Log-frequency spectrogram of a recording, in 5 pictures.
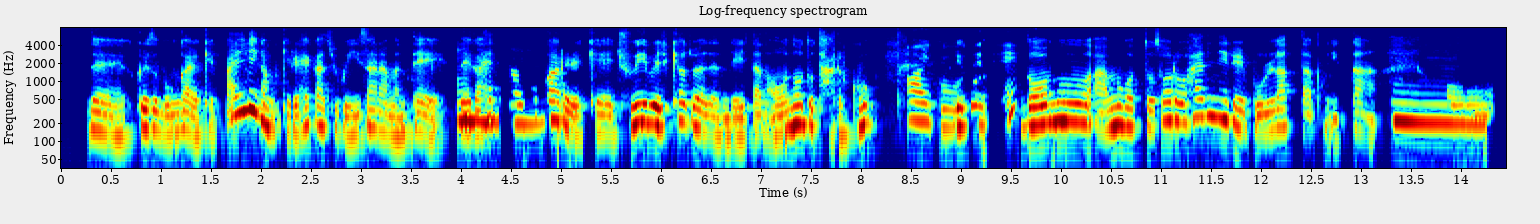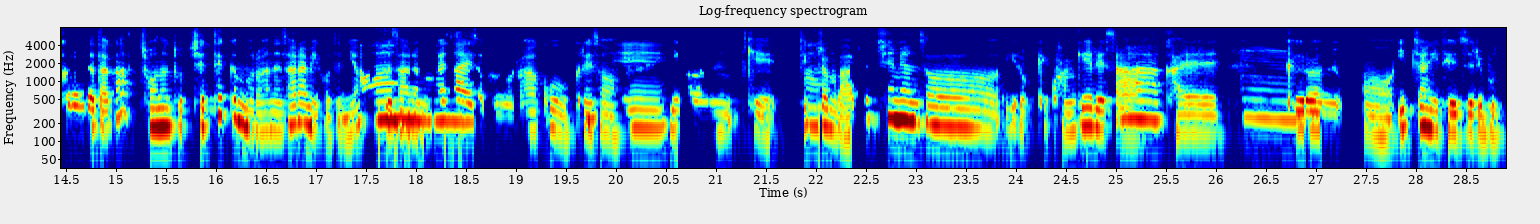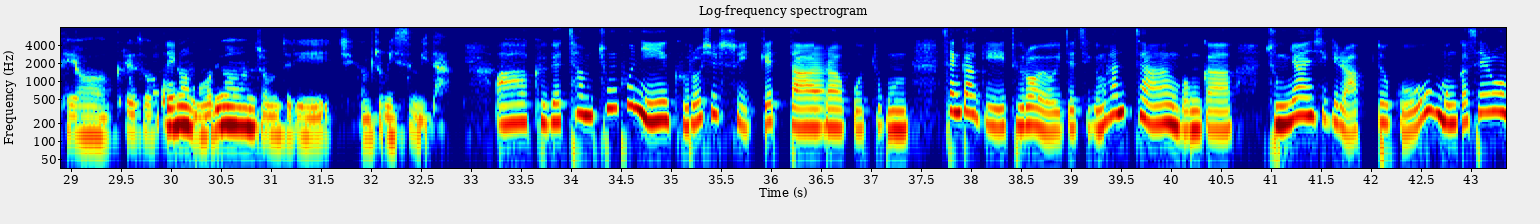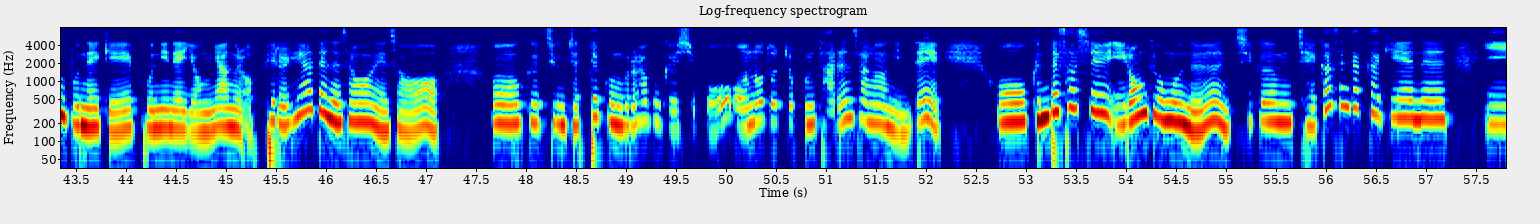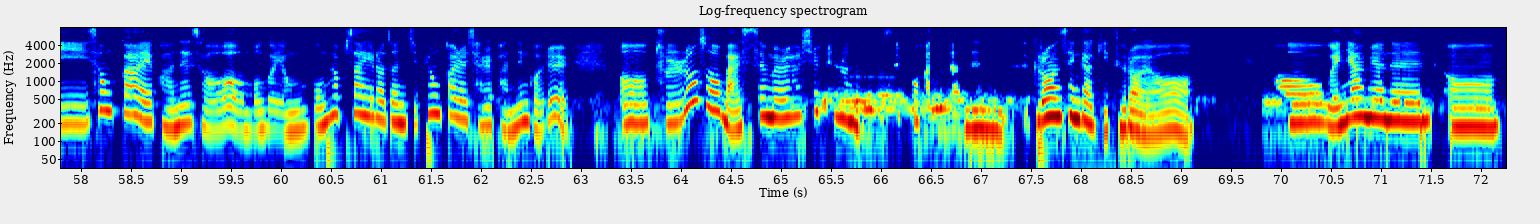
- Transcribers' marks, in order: distorted speech; laughing while speaking: "다르고"; tapping; other background noise; train
- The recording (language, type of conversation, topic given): Korean, advice, 내 성과를 더 잘 보이고 인정받으려면 어떻게 소통해야 할까요?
